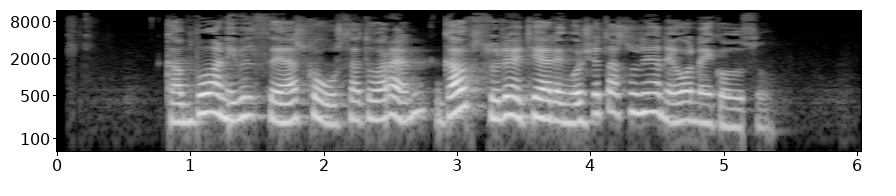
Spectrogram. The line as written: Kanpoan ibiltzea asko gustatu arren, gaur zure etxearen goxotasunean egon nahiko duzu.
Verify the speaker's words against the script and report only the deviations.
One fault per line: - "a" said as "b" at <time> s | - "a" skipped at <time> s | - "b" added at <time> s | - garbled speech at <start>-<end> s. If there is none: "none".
none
